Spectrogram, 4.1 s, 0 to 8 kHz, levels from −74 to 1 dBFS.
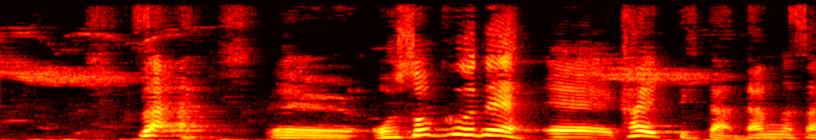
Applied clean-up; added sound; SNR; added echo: classical method log-MMSE.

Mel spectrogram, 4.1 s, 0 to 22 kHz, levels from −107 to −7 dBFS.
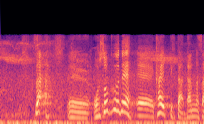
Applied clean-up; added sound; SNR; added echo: none; Cricket / Motor vehicle (road) + Bird; 10 dB; none.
